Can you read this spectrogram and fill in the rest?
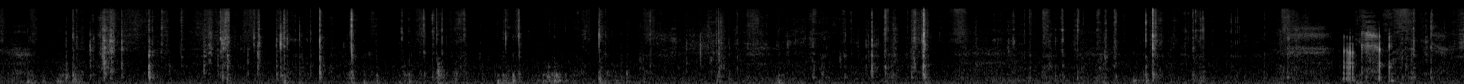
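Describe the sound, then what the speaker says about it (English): Cardstock being creased and folded along score lines while assembling a Halloween test tube treat box, giving soft crinkling, rustling and crisp paper snaps throughout, fairly close and moderately quiet. "And then just fold on all of your score lines."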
